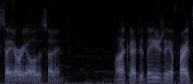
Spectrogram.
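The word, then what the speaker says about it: Monika: all people because train your name Monica yeah that's how you say my name at all also that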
